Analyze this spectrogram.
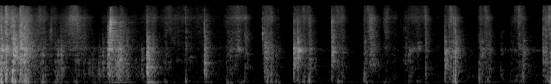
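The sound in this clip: Oracle cards being shuffled: many quick, crisp riffling and rustling bursts in an uneven rhythm, heard alone.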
